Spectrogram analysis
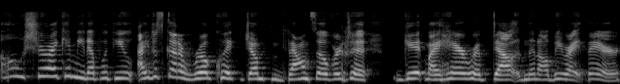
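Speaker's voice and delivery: acted, breezy, casual, no-big-deal nonchalant tone. Imitating everyone she knows talking about hair removal: imitating a casual, nonchalant tone. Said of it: "Like, it's nothing".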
